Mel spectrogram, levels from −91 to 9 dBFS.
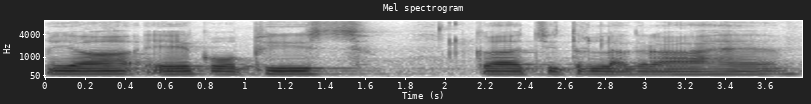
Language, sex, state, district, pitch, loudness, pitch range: Hindi, male, Jharkhand, Ranchi, 110 Hz, -14 LUFS, 105-115 Hz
